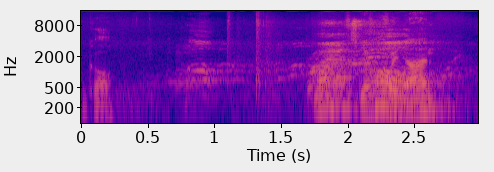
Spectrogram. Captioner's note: crowd repeating 'call'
